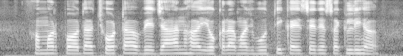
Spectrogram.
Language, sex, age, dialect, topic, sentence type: Magahi, male, 18-24, Western, agriculture, question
